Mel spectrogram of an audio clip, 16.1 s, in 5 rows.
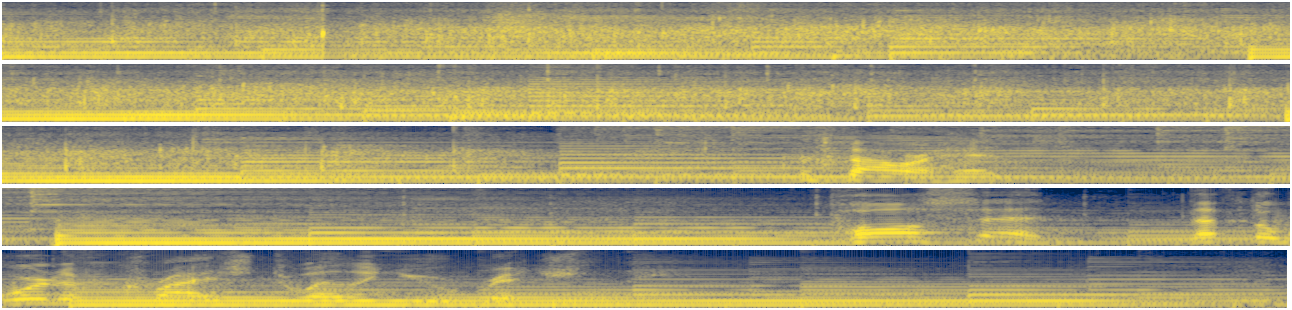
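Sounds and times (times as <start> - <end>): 
audience clapping: 0.0 - 9.9
sustained organ or keyboard chords: 0.0 - 16.0
speech: 12.0 - 14.6.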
